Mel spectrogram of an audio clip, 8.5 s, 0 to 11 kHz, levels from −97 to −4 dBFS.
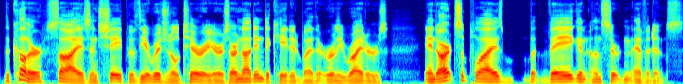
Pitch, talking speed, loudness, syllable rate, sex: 100 Hz, 170 wpm, -21 LUFS, 5.6 syllables/s, male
